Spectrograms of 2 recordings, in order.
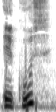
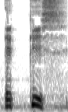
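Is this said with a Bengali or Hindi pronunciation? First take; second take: Bengali; Hindi. First: It has a Bengali pronunciation. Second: It has a Hindi pronunciation. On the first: "বাংলাতে" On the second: "হিন্দিতে"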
